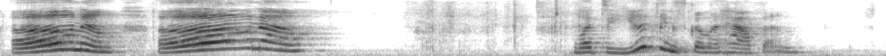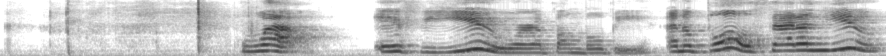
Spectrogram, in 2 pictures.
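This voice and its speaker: A storytime reader, a woman with a high voice, reads a picture book aloud to young children slowly and with animation. She adds exclamations, asides and questions for her listeners.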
